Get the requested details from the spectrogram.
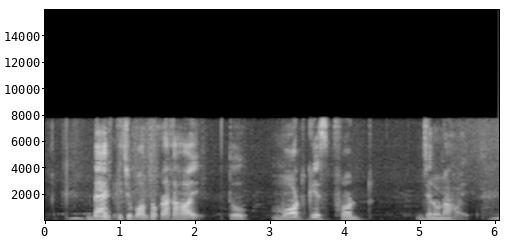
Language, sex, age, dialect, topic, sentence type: Bengali, male, 25-30, Northern/Varendri, banking, statement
